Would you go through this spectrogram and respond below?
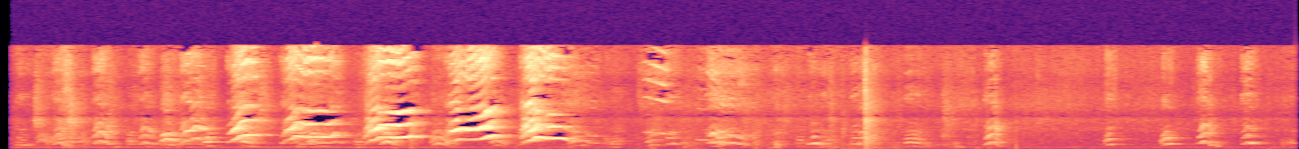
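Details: Puppies finding their voice, several young dogs howling together indoors: wavering, rising and falling high-pitched howls and yelps overlapping, loudest in the first four seconds, then shorter quieter yips with a steady faint hum underneath.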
